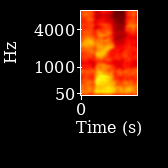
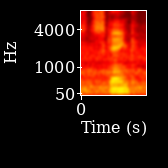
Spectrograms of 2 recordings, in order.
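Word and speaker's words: Schenck: and him and Joseph shanks thanks skank is how he pronounces his name he was kind of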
